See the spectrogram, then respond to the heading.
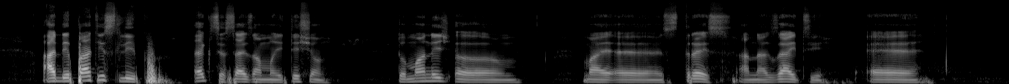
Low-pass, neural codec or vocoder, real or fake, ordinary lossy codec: none; autoencoder, 48 kHz, 128 numbers a frame, DAC-VAE, trained on Japanese speech; fake; none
